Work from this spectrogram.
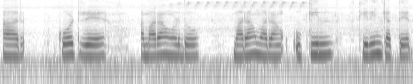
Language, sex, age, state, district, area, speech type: Santali, female, 18-30, Jharkhand, Seraikela Kharsawan, rural, spontaneous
